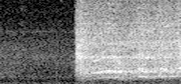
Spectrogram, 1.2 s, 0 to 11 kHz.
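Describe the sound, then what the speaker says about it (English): Supercharged RAM 1500 4x4 pickup engine starting: a quiet lull, then the engine abruptly catches and settles into a loud, steady idle close by. "we're gonna fire the truck up."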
